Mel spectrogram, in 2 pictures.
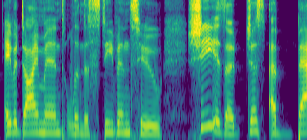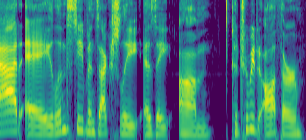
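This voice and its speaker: A woman hosting a podcast in a casual, rambling monologue, her voice raspy and hoarse from being sick. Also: fairly low pitch, moderate pace, hardly any pauses, no echo, clean studio sound. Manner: rambling and chatty, with frequent restarts. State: hoarse from a respiratory infection. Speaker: podcast host.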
